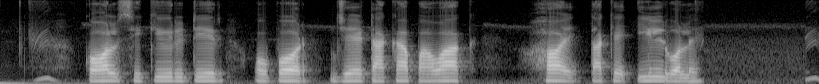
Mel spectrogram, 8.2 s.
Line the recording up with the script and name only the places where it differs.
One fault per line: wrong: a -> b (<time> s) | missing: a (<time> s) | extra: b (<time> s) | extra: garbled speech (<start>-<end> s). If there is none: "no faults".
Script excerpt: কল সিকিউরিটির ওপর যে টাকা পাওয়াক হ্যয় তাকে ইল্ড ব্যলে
no faults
